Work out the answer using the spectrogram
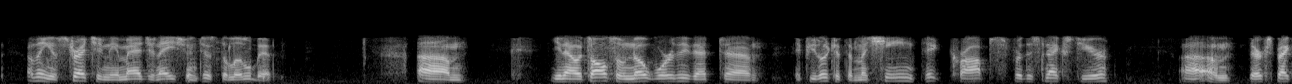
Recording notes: Monthly Conference Call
